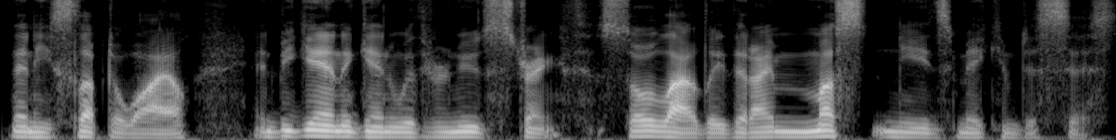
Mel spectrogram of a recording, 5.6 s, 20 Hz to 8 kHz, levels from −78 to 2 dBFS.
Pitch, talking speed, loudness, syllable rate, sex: 95 Hz, 205 wpm, -21 LUFS, 5.2 syllables/s, male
